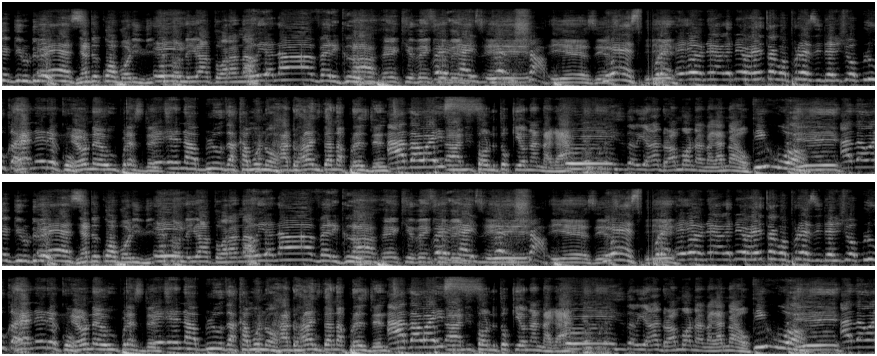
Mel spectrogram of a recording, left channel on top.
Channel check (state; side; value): normal; both; correlation 0.27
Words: girudi ri. Nyande kwa borithi. Eto ni iratwarana. Ohiana very good. Thank you. Very nice, very sharp. Yes. Eo etagwo presidential blue kana nereko. Eo ne president. Ena blue thaka muno. Handu haranyitana president. Otherwise ni tondu tukionanaga. Ithari andu amonanaga nao. Tiguo.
